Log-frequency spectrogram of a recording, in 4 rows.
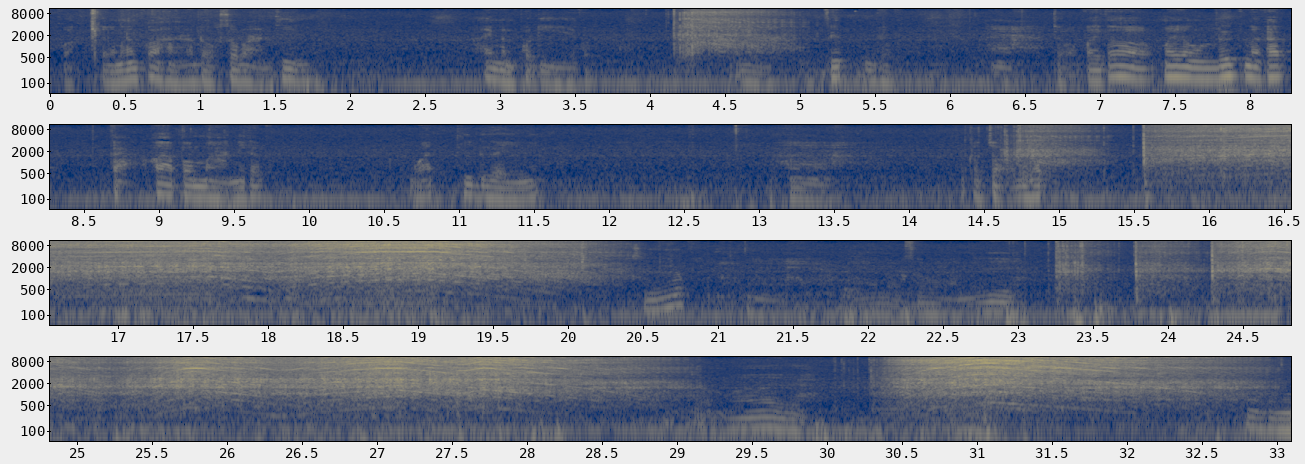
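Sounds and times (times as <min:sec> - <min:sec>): electric drill whirring: 0:04.1 - 0:05.2, 0:14.6 - 0:20.5, 0:23.2 - 0:29.2, 0:30.1 - 0:33.0.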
